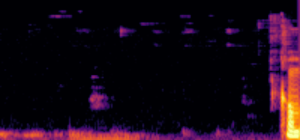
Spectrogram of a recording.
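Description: Faint pencil writing on a textbook page, with a few small ticks, in the first second; then quiet until a word of speech begins near the end.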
